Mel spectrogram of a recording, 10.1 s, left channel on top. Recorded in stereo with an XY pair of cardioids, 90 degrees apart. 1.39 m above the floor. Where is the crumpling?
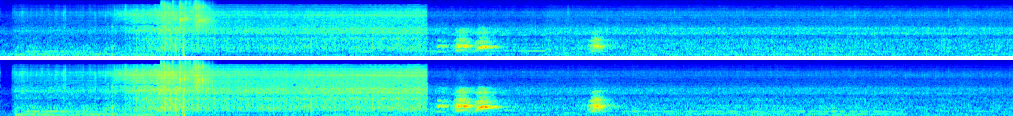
70° right, 1.4 m.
